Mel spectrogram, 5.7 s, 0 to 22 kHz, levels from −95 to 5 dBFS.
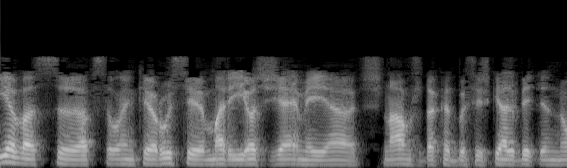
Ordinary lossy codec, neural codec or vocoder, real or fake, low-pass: MP3, 24 kbps; codec, 16 kHz, about 1 kbps, DyCAST, with the encoder's durations; fake; 5.4 kHz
